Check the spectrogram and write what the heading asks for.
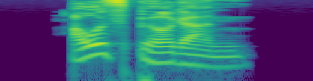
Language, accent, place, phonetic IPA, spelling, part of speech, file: German, Germany, Berlin, [ˈaʊ̯sˌbʏʁɡɐn], ausbürgern, verb, De-ausbürgern.ogg
- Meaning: to expatriate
